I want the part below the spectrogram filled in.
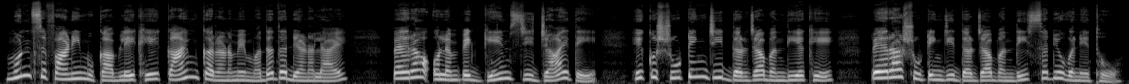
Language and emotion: Sindhi, neutral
